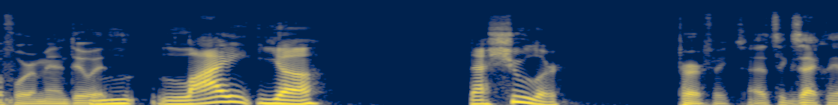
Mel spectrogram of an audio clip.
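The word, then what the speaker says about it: Ilya Naishuller: Laya Nashuler. Perfect. That's exactly how it's pronounced.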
